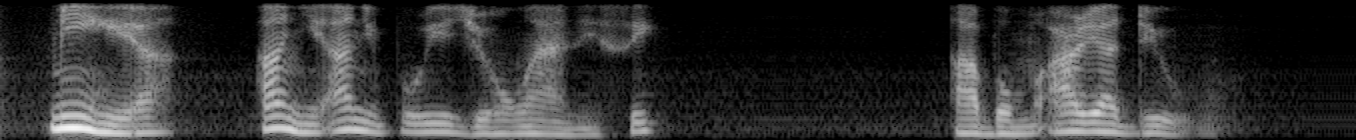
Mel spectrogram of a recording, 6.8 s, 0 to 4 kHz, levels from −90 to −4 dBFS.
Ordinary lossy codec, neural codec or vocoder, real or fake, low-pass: none; codec, 16 kHz, about 1 kbps, DyCAST, with the encoder's durations; fake; 3.6 kHz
